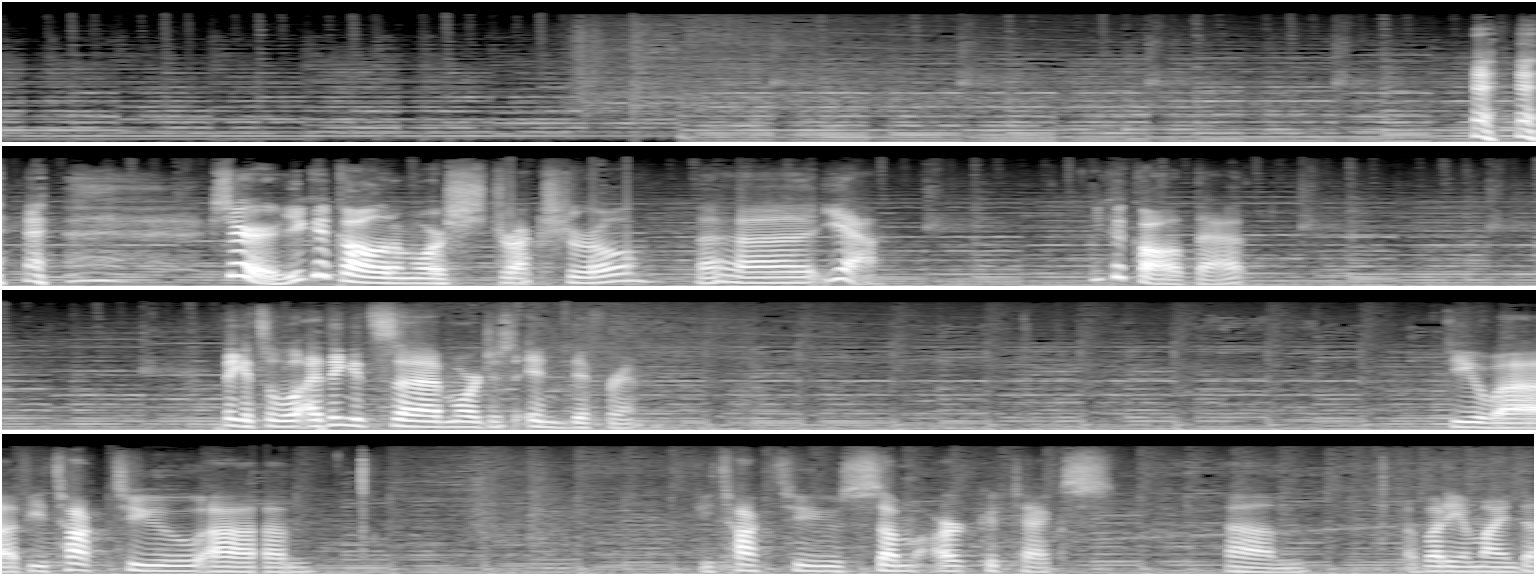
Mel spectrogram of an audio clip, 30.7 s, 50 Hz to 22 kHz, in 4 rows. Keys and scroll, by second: 8.9 s.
